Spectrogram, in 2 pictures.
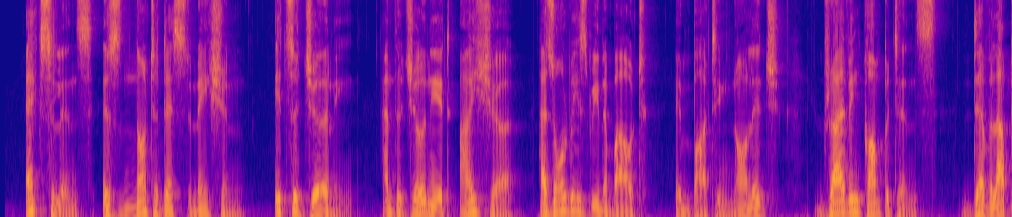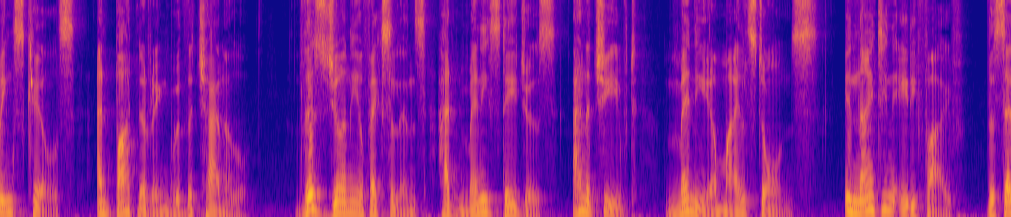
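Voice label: corporate, English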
